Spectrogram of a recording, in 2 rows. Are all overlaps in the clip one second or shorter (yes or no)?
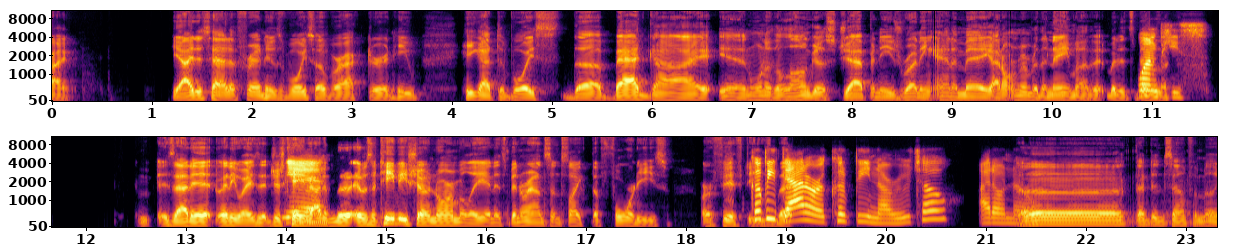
yes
